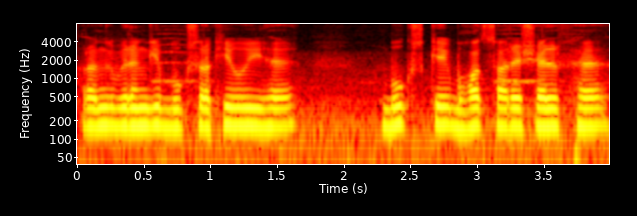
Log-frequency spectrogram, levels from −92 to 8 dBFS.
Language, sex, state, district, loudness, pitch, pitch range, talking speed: Hindi, male, Chhattisgarh, Raipur, -16 LUFS, 160 Hz, 160-165 Hz, 180 wpm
